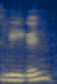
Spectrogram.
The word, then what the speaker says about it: legal: kind of word is this legal? The First name. one, that's Oh, right. This is an adjective. Legal is an adjective. yes. It's a disyllabic adjective and it's marked on the first syllable.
